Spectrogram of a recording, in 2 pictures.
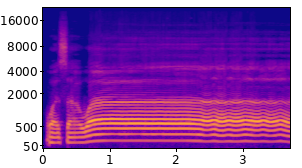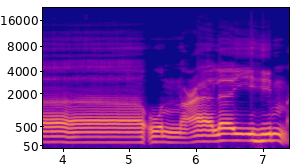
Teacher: Nah, maka dia berubahlah namanya menjadi mad wajib muttasil. Panjangnya itu boleh 4 harokat, boleh juga 5 harokat.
